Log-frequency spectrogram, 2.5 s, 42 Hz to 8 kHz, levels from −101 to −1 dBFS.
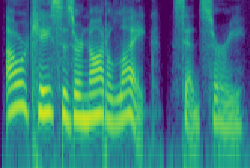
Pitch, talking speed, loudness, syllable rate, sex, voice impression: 215 Hz, 170 wpm, -17 LUFS, 5.3 syllables/s, female, feminine, adult-like, slightly sincere, friendly, slightly elegant, slightly sweet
